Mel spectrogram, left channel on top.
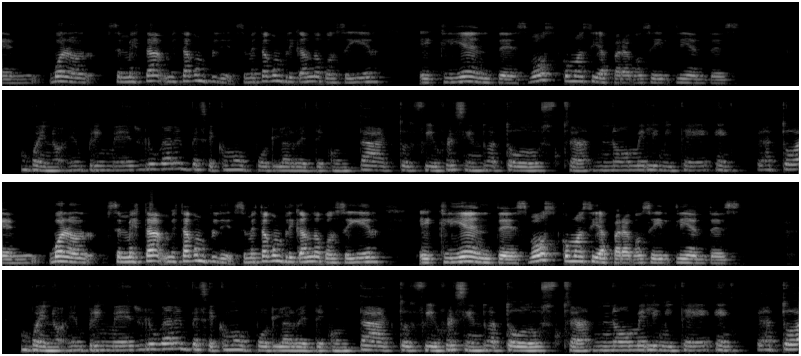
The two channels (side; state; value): left; quieter; 10.6 dB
